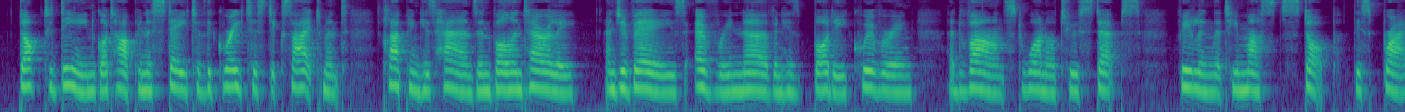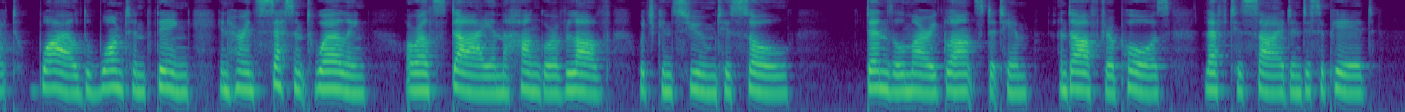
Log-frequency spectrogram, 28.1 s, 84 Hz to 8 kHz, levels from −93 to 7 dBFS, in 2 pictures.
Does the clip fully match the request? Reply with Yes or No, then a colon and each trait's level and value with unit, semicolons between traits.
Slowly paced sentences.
No: average, 145 wpm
